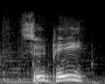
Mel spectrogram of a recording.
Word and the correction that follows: SUDEP: S-U-D-E-P? – SUDEP. – SUDEP. – Sudden death with epilepsy. SUDEP. – SUDEP. Okay, got it.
